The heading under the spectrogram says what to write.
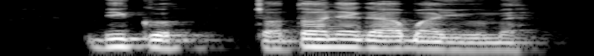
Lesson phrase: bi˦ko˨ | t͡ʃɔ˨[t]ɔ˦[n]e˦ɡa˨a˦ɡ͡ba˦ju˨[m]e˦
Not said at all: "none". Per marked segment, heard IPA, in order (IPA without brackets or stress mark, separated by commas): t, ɲ, m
